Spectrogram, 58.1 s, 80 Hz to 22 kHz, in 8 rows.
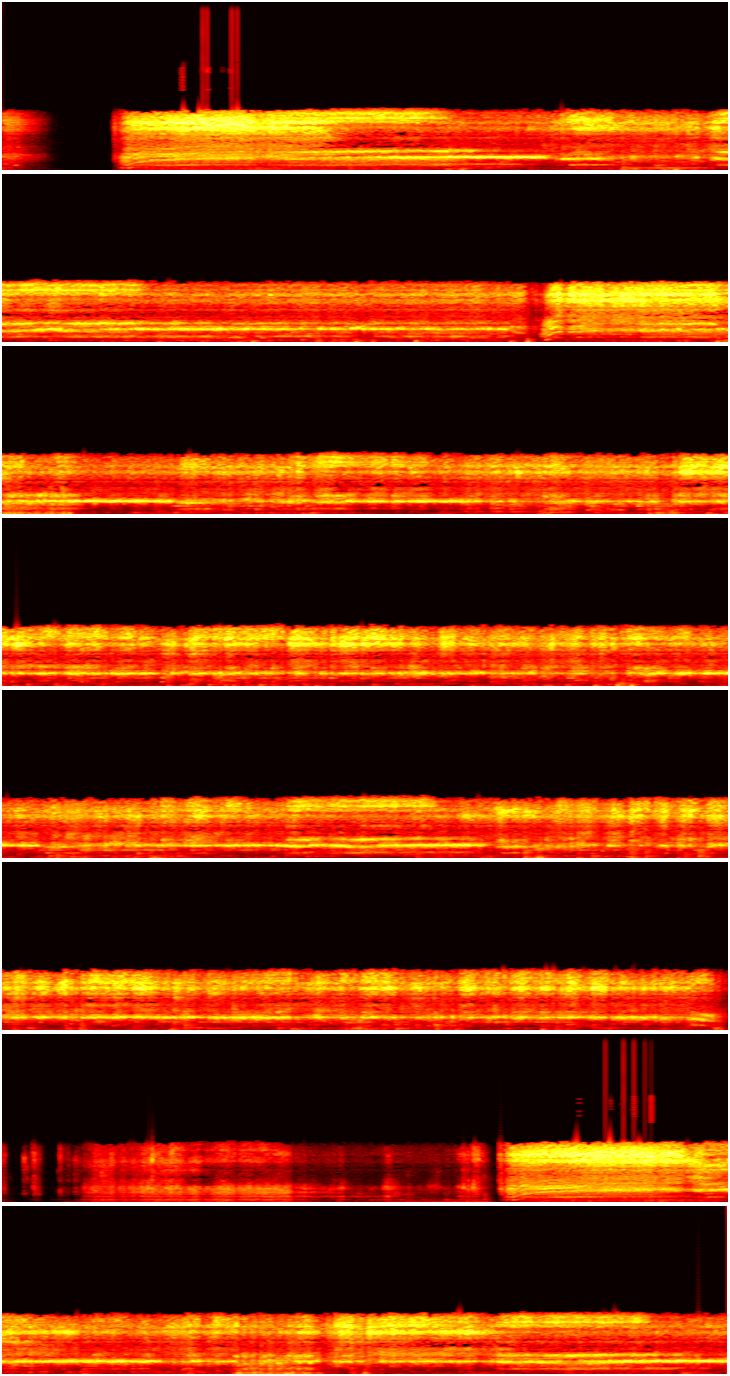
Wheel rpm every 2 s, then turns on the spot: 60, 220, 230, 220, 210, 200, 190, 230, 230, 230, 240, 230, 230, 230, 230, 230, 230, 230, 230, 230, 230, 110, 10, 20, 150, 230, 230, 230, 230.
42-48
